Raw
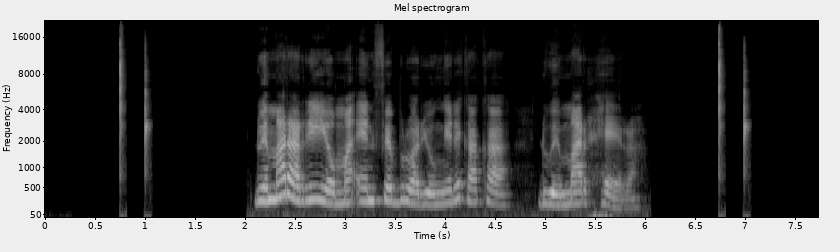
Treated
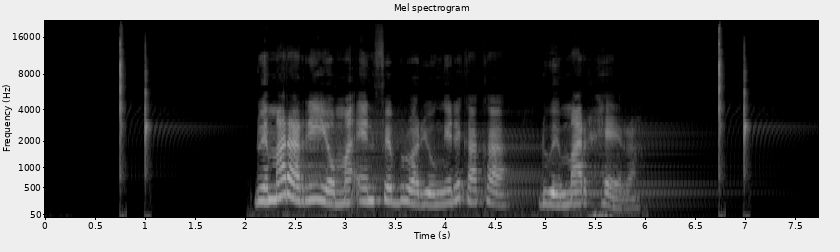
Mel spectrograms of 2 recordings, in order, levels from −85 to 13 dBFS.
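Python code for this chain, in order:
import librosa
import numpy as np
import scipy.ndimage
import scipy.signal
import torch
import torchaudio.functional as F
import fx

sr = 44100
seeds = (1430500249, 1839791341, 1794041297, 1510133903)

y = fx.rev_spring(x, sr, rt60_s=3.1, pass_ms=(37,), chirp_ms=70, drr_db=20.0)
y = y * 10.0 ** (-6.5 / 20.0)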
